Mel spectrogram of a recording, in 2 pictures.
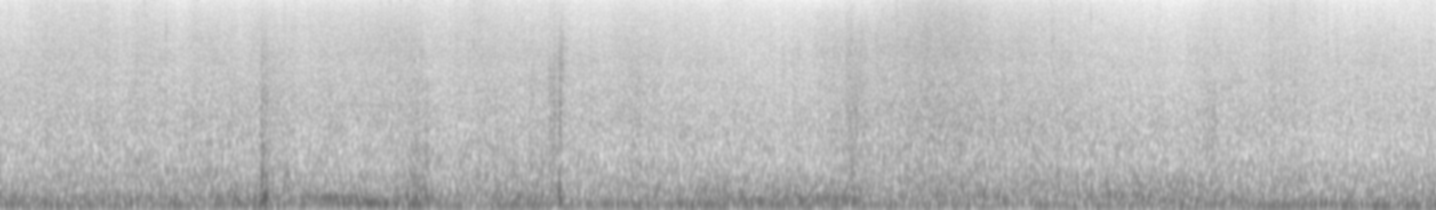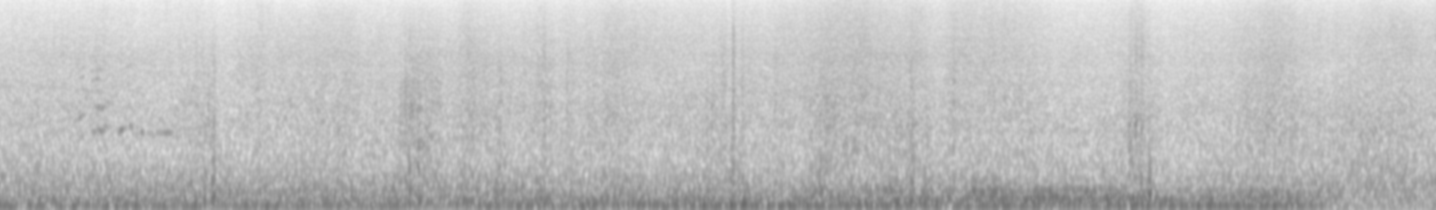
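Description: Twin-outboard centre-console fishing boats running past through choppy water: a low, steady engine drone under wave wash and wind buffeting the microphone, with a few sharp knocks. The drone drops away near the end.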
